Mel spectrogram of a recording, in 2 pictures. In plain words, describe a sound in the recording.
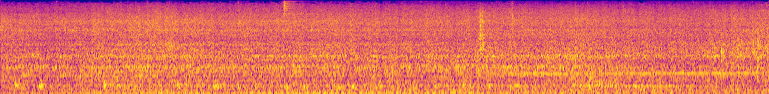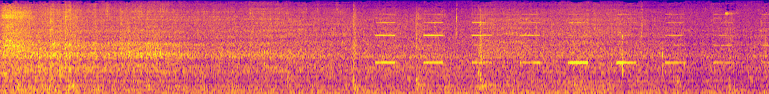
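A diesel locomotive rumbles loudly close by and slowly moves away.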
